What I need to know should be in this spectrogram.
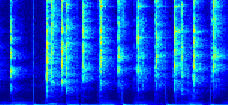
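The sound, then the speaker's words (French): Spoons are played as a percussion instrument, one of them sounding out of tune. Many quick metallic clacks fall in a steady, driving rhythm, with no talk. “Ça marche presque, dis donc. Le problème, il y a une cuillère qui est pas bonne. il en faudrait deux comme celle-ci et celle-ci. Il y a une cuillère qui sonne faux”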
